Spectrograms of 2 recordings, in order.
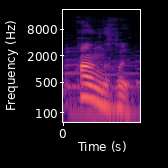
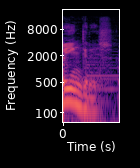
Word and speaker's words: Ingres: muy concienzudamente en especificar que angres se pronuncia ang y no ingres por favor que no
